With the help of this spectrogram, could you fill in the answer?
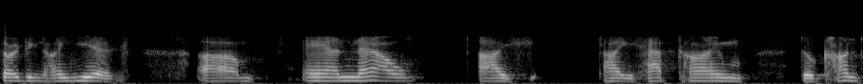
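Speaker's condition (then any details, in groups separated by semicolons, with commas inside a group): Cerebral palsy; diagnosed at 6 months, never expected to walk, later learned to walk, ran New York City Marathon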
